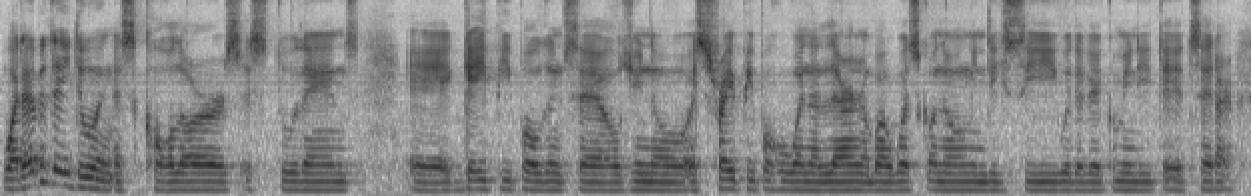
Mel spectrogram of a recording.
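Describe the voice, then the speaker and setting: A man with a Spanish accent speaks at a moderate pace and medium pitch amid noticeable background noise. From Peru. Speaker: blogger. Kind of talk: interview.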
